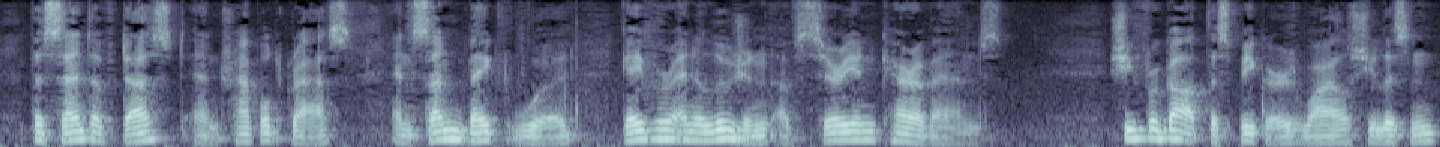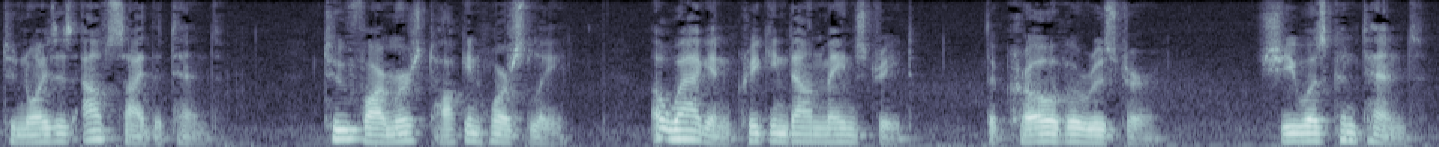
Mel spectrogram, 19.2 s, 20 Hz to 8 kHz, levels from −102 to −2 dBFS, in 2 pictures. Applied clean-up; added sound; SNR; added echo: none; none; none; none.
